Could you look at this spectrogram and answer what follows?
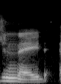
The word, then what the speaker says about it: Juneid: My name is Juneid,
